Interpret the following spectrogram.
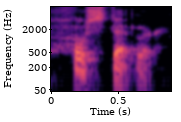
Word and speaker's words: Hostetler: outset so except that her name is pronounced host Edler really yeah because well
